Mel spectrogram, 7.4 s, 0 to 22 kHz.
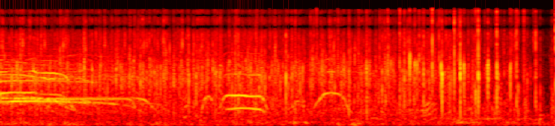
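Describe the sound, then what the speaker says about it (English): A graduation audience for the class of 2021 claps and cheers in a hall, a sustained round of applause with scattered whoops that tapers off, while a voice talks over part of it. "Let's have a quick round of applause to congratulate the General Gong class of 2021."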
